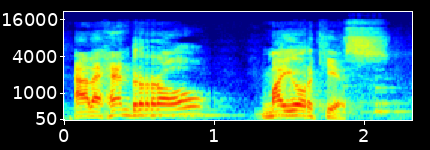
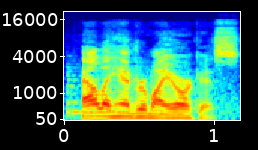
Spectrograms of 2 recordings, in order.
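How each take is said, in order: First: The name is said with a Hispanic accent. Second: The name is said with a plain American accent. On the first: The speaker calls it wrong. "But on C N N, it's Alejandro Mayorkas" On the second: The speaker calls it right. "I just say Alejandro Mayorkas"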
